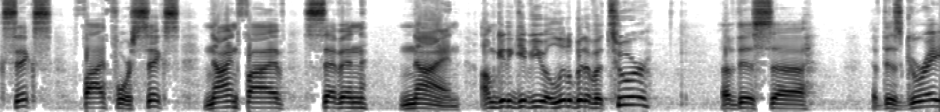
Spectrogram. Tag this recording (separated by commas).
Speech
